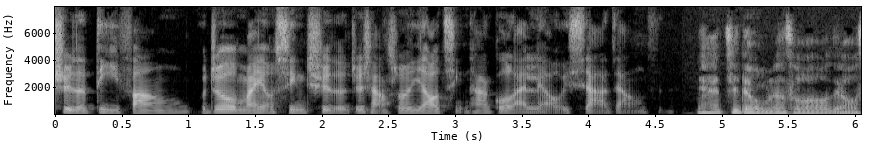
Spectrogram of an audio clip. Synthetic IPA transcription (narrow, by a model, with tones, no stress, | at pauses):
y˥˩d̪ə˩t̪i˥˩fɑ˥ŋɔ˨˩t͡ɕjo˥˩ʊma˧˥njo˨˩ʊɕi˥˧ŋt͡ɕʰy˥˩d̪ə̰˩t͡ɕjo˥˩ɕjɑ̰˨˩ŋʂwɔ˥jɑ˥ʊt͡ɕʰi˨˩ŋt̪ʰa˥kwɔ˥˩la̰˧˥ɪljɑ̰˧˥ʊi˧˥ɕja̰˥˧ʈ͡ʂɤ˥˧jɑ̰˥˩ŋd͡zɹ̩˨˩ni˨˩xa˧˥ɪt͡ɕi˥˩d̪ə˨˩wɔ˨˩ə˦na˥˩ʂ̩˥˧ljɑ̰˧˥ʊ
